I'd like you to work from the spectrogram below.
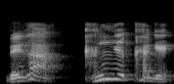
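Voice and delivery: ordinary talk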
